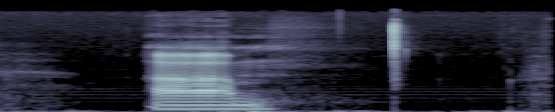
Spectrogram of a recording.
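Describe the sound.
Computer clicking while opening ChatGPT: one sharp, bright click stands out after a brief voiced sound, with a few faint taps around it.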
